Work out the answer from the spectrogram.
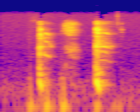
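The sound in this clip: A few short, dry coughs set off by a tickle in the throat, loud and separate bursts with brief quiet gaps between them.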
